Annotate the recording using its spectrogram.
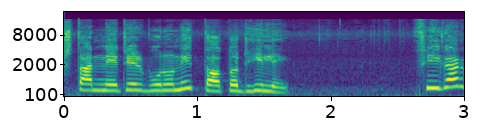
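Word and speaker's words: figure: নেটের বুননি তত ঢিলে ফিগার কথাটার ফরাসি উচ্চারণ ফিগুর অর্থ মুখের চেহারা ফরাসি অধ্যাপক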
